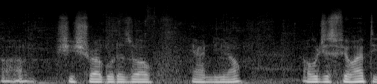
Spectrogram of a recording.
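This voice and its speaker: At a fairly quick pace, a man talks in a medium pitch with monotone, flat intonation. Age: 20s. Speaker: vlogger telling his life story. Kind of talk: personal testimony vlog. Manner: halting, with stumbles and fillers.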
